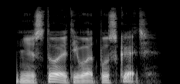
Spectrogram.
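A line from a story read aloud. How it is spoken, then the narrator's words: Advising. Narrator (Russian): посоветовал он ей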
